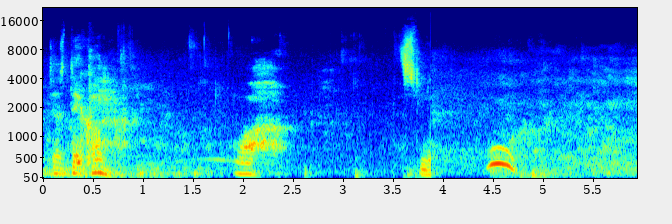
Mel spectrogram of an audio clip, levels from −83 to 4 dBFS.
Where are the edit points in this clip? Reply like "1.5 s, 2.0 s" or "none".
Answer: 3.9 s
